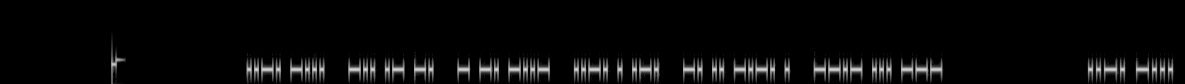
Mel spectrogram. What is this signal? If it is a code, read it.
Morse code, heard as a keyed tone, about 31 wpm, 700 Hz. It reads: FB DAN TNX FER NICE QSO FB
